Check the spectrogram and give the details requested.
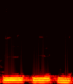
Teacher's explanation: जो बोलते हुए जिन उच्चारण करते हु जो हमारे होट है वो राउंड हो जाते है एक तरीके से ओ की आकृति बन जाती है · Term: वृत मुखी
